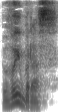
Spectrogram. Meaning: emission, discharge, release, ejection
- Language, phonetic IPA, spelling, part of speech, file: Russian, [ˈvɨbrəs], выброс, noun, Ru-выброс.ogg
